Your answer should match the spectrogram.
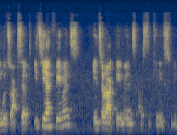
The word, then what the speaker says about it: Interac: You also have Interac. Now, Interac is spelled interact, but take out the T at the end, and you have Interac.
